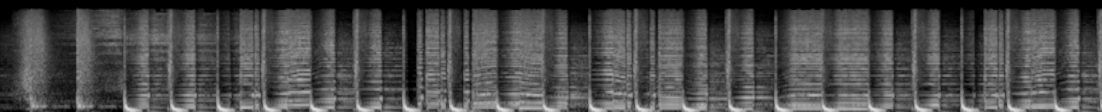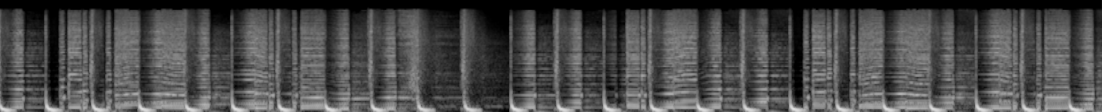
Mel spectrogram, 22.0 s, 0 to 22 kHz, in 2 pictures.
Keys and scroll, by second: 0.0-0.3 typing, 10.7 b.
